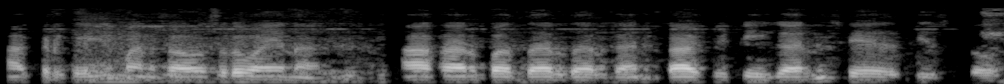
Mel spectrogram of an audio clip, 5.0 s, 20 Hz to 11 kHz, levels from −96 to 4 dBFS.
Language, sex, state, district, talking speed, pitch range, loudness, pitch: Telugu, male, Andhra Pradesh, Guntur, 95 wpm, 110-120 Hz, -28 LUFS, 110 Hz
